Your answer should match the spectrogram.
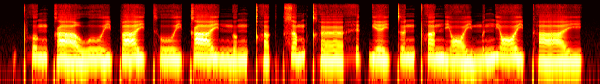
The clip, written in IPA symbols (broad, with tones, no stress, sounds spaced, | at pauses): pʰ ʊ˧ ŋ k aː˨˩ w uː˨˩ j p aː˨˧ j t̪ʰ uː˨ j k aː˧ j n̪ ʊ˨˧ ŋ pʰ ɐ˨ k̚ t͡s ɐ˥ m kʰ œː˨ h ɪ˥ k̚ j e˨ j t̪ ɵ˧ n pʰ ɐ˧ n j ɔː˨˩ j m ɪ˨˥ ŋ j ɔː˧ j pʰ aː˨ j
